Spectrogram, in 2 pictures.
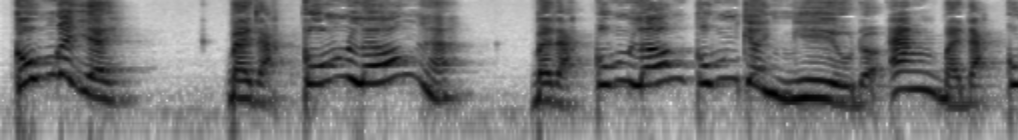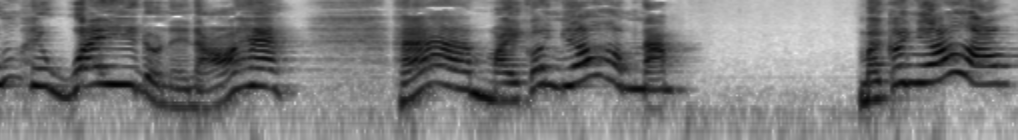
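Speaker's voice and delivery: high-pitched accusing rebuke; indignant reproach. Acted. Hồn người cha trách con.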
